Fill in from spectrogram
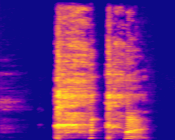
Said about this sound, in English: People coughing all the time.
